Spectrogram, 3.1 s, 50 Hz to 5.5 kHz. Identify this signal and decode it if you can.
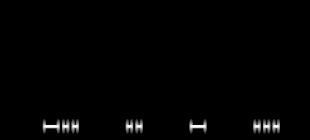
Morse code, heard as a keyed tone, about 25 wpm, spaced as for 13 wpm, 600 Hz. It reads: DITS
